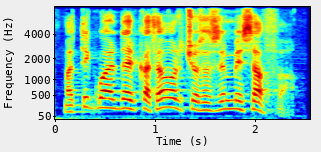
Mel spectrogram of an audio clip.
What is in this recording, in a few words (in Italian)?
"catorcio", crespinese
